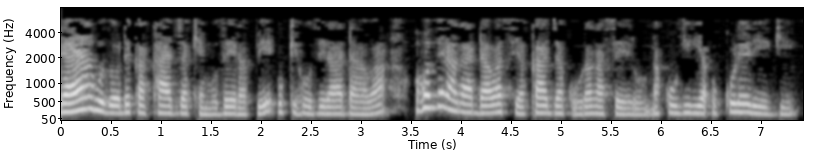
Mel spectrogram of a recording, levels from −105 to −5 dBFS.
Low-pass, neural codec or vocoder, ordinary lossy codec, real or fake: 7.2 kHz; vocoder, 22.05 kHz, 80 mel bands, HiFi-GAN; MP3, 24 kbps; fake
